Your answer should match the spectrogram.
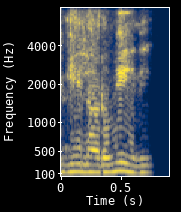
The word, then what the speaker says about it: Gilormini: Para acceder a las entrevistas es simple, es entrar a la plataforma de YouTube, es escribir mi nombre, que se escribe Gilormini. Aunque se pronuncia Gilormini.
